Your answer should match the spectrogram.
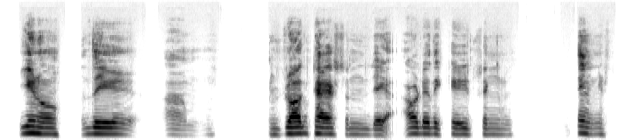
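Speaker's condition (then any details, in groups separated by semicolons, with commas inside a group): Cerebral palsy; speech affected by cerebral palsy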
